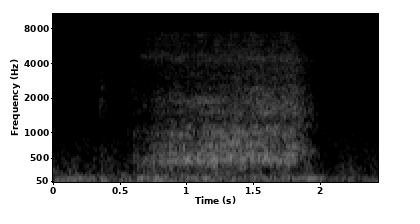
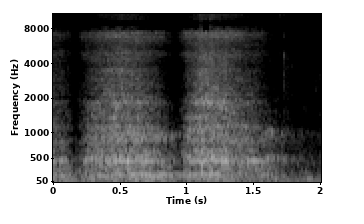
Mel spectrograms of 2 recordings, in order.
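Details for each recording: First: Hornby TFW Class 67 model locomotive test run on a 9-volt supply instead of a controller: two smooth passes of quiet, even motor whir rising and fading, a few handling clicks between; the motor runs well. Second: Hornby TFW Mk4 DVT model coach, pushed by hand with DVT and coaches uncoupled to show rolling resistance: soft scraping rub swelling and fading as it rolls; loud rubbing and poor rolling resistance, owner suspects axle boxes or wiper pickups.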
